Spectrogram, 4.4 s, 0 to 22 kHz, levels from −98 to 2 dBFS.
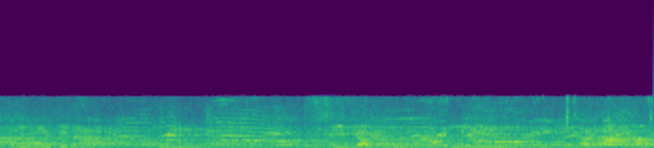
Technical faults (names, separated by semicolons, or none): skip ahead; jitter buffer speed-up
